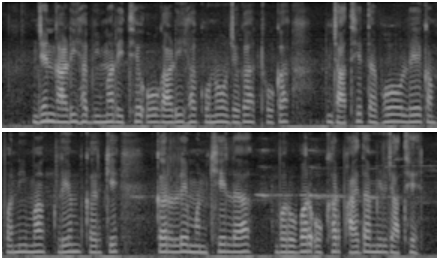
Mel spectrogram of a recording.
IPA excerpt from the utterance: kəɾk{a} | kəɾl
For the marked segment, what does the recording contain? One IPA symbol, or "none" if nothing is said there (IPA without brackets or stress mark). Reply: e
